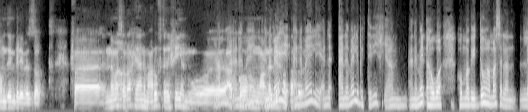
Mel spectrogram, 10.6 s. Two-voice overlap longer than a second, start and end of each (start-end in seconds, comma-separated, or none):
4.3-6.2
